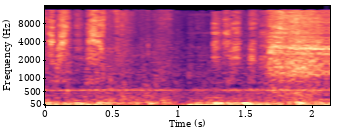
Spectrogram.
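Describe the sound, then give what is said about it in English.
Pen scribbling on paper as someone signs their name during a quiz, with a steady scratchy rustle and a few brighter strokes toward the end. “I know you're scribbling, like, are you just drawing little doodles on the page? Yeah, basically just signing my signature here.”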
